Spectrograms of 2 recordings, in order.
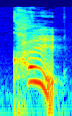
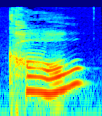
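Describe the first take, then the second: First: The vowel is a short uh sound. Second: The vowel is an open aw sound. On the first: The speaker calls it wrong. "컬 아닙니다" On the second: The speaker calls it right. "call 이렇게 발음 연습을 해두세요"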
